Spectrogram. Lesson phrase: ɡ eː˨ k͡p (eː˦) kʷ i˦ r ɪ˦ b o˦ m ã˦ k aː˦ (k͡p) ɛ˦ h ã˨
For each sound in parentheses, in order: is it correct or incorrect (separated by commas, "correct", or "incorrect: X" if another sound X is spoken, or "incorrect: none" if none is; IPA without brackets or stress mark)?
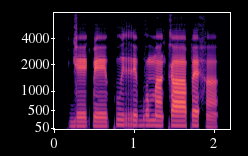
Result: incorrect: eː˨, incorrect: p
